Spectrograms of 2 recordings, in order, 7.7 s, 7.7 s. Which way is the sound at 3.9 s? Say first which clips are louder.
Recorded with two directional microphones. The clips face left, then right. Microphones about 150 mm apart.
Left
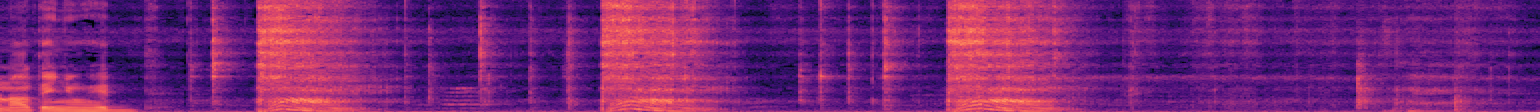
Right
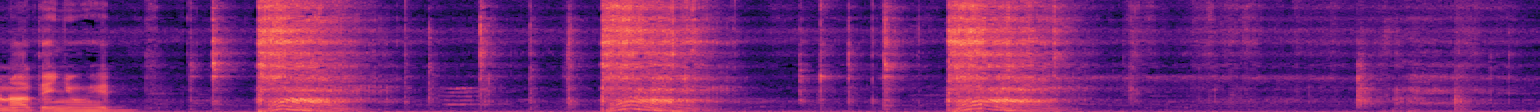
Even; 5° right (ahead or behind).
